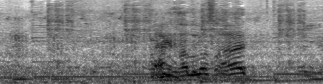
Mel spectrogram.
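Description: Wind-up gramophone being cranked, its spring-winding ratchet clicking, with music and voices underneath.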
